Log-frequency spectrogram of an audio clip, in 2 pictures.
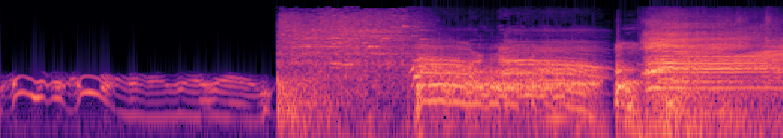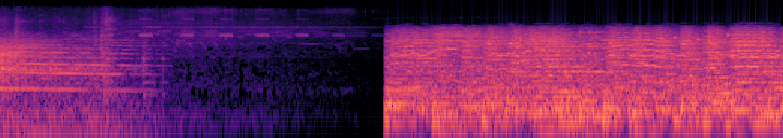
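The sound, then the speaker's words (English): A voice imitates a Sasquatch yelling: a low wavering hoot, then loud, harsh, drawn-out screams and groans, ending in a steady burst of rough noise. “Wait, play it backwards, and it's like Sasquatch yelling, and he sounds kind of like this.”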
